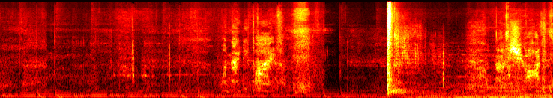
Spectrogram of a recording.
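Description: A sharp, loud gunshot from a Winchester rifle cracks once during a sandhill crane hunt, preceded by hushed whispering and low background rumble.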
